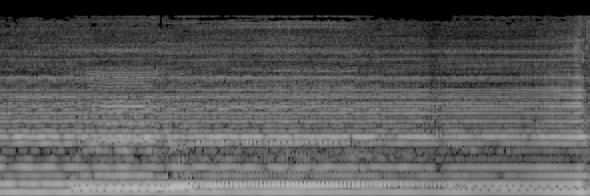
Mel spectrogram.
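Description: Slow string music: a cello holds a low sustained note while a second melodic line comes in about half a second in and slides up in pitch.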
